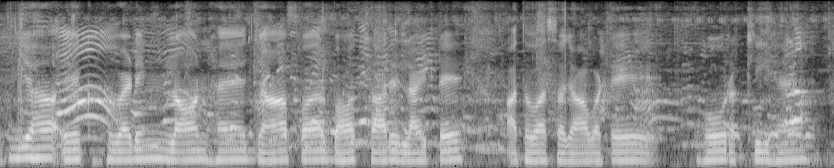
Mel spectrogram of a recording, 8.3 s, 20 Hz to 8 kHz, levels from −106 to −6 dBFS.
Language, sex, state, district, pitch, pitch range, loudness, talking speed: Hindi, male, Uttar Pradesh, Budaun, 115 Hz, 110-120 Hz, -23 LUFS, 110 wpm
